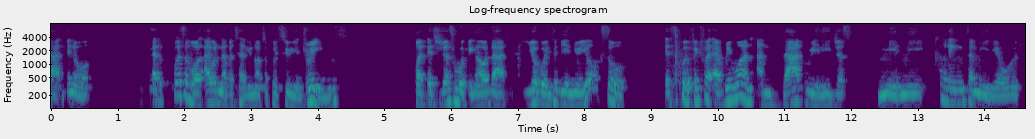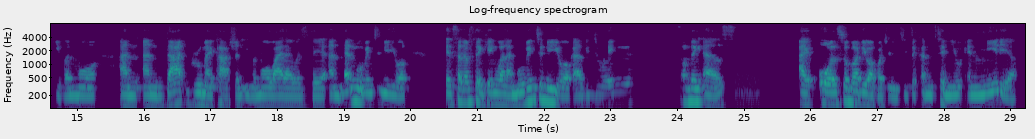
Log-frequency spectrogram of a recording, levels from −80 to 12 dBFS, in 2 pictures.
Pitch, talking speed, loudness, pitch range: 115 Hz, 180 wpm, -38 LUFS, 100-130 Hz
